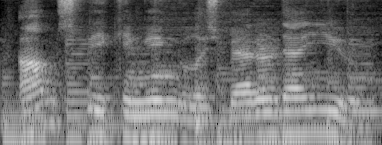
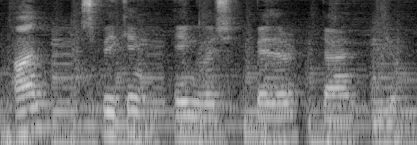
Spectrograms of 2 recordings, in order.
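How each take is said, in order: First: The words run together like one word. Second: Each word is said separately, not linked. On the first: The speaker calls it right. "I said" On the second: The speaker calls it wrong. "I didn't say"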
